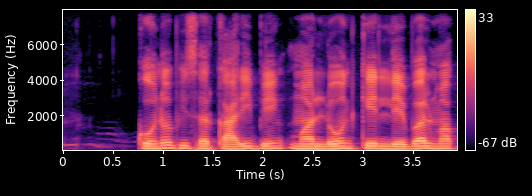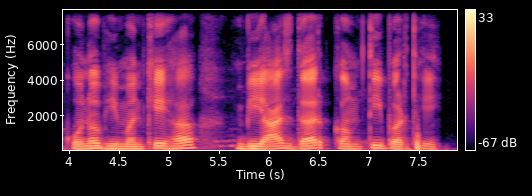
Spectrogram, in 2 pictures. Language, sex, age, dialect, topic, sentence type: Chhattisgarhi, male, 18-24, Western/Budati/Khatahi, banking, statement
